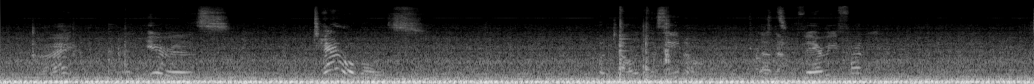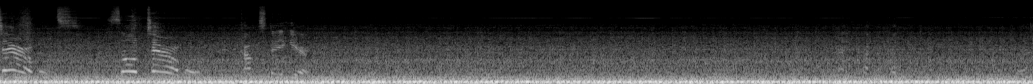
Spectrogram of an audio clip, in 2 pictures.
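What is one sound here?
A car engine hums steadily with a low road rumble from inside a moving vehicle.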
